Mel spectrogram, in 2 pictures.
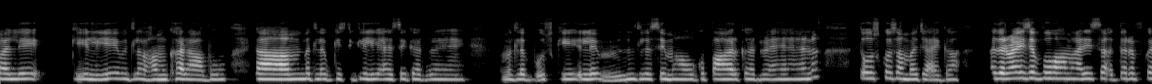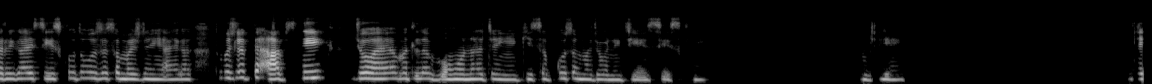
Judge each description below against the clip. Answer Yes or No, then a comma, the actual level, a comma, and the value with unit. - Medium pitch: No, high, 240 Hz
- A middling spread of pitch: No, narrow, 2.1 semitones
